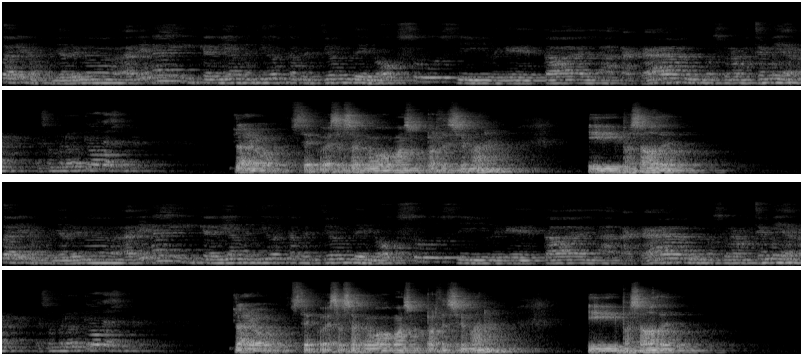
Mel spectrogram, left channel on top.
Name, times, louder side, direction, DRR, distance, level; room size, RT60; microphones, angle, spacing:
voice 1, 0.0-9.4, equal, ahead, -4 dB, 0.6 m, -35 dB
voice 2, 10.3-12.9 13.3-13.4 13.8-14.7, right 1 dB, 45° right, -1 dB, 0.5 m, -26 dB
3.4 x 2.3 x 4.0 m, 1.2 s
head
